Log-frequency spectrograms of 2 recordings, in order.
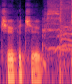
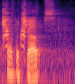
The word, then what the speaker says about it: Chupa Chups: I just found out that in other countries, including Spain, where the brand is actually from, it's pronounced Chupa Chups. – Get out. – Chupa Chups, not Chopper Chups.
